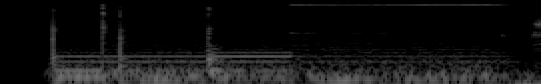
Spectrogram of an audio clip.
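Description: A brief stretch of dead silence, then quiet room noise with a faint steady hum and a few sharp clicks from operating the computer, the first three within about the first second and a half.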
